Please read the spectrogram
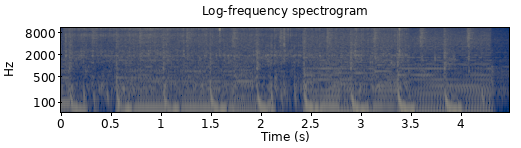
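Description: Steaks and hamburger patties sizzling over the flames of a gas grill, with a steady hiss, a low rumble and irregular sharp knocks.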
